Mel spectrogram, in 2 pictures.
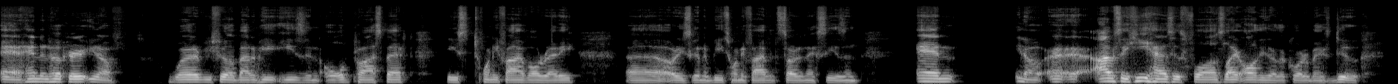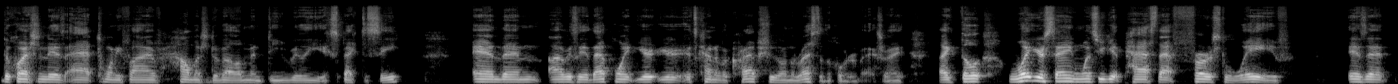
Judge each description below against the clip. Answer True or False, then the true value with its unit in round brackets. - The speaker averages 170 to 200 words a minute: True (195 wpm)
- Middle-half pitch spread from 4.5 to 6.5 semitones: False (3.3 semitones)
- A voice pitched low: True (115 Hz)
